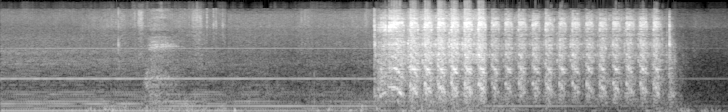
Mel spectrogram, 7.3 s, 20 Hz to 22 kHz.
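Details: Suzuki GSX 600 motorcycle project after fitting a new switch: fast rhythmic cranking at about four beats a second for three seconds, then stops without catching; won't fire. Cause suspected, not confirmed.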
